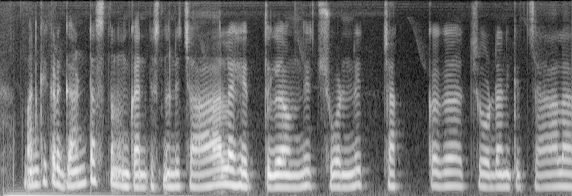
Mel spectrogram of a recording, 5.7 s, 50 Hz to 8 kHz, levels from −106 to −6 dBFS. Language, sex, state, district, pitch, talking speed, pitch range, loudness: Telugu, female, Andhra Pradesh, Manyam, 200 Hz, 105 wpm, 190-215 Hz, -20 LUFS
